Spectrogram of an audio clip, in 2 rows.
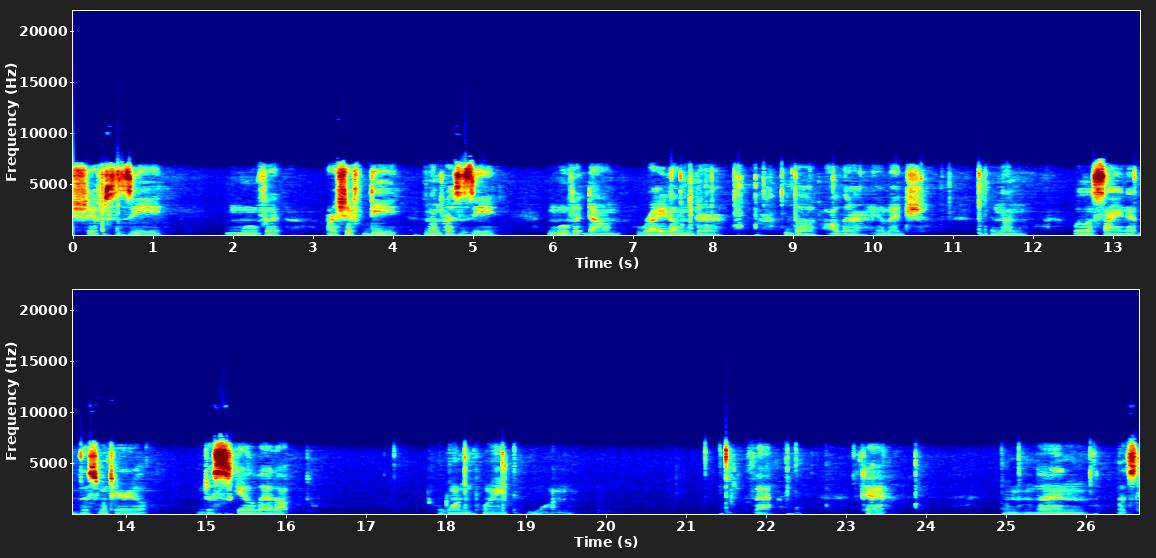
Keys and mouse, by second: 0.4 shift+d, 1.7-3.6 middle drag, 7.6-8.9 drag, 11.3 KP_7, 15.2 s, 22.3 Tab.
